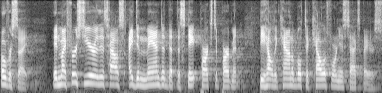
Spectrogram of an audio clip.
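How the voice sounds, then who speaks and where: Against a quiet background, a man with a high-pitched voice talks at a moderate pace with ordinary pitch variation. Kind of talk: formal inaugural speech. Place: hall.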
